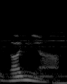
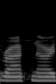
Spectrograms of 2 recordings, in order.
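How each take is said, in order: First: The name is said with a Norse pronunciation. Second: The name is said with an American pronunciation. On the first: The speaker calls it right. "they say Ragnar" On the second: The speaker calls it wrong. "they don't say Ragnar"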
